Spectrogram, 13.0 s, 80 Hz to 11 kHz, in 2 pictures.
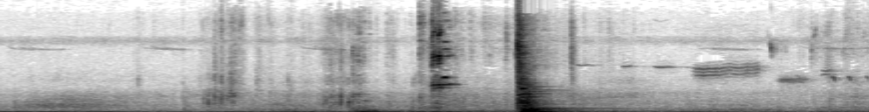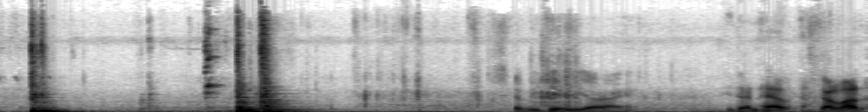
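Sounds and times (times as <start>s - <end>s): metal compartment door clunks: 2.7s - 4.5s, 6.7s - 9.0s
faint bird chirps: 4.3s - 6.8s.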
